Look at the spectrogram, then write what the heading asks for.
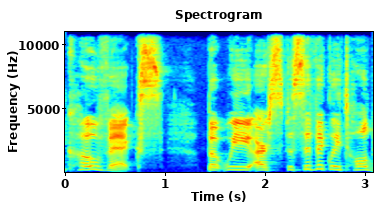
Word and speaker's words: Kovacs: It's supposed to be with a CH, but I listened on the audiobook, Kovacs.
